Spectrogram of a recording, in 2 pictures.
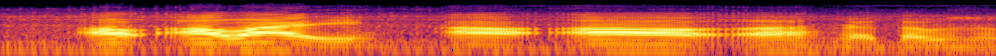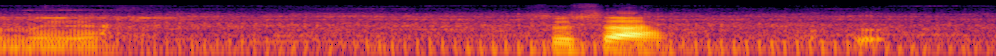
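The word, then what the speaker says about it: áo dài: Tapi ngomongnya bukan Aodai, Awai.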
